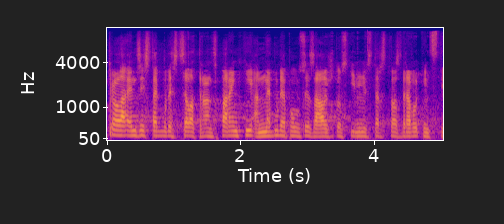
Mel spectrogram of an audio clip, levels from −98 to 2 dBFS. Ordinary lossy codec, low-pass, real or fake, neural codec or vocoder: AAC, 48 kbps; 10.8 kHz; fake; codec, 32 kHz, 1.9 kbps, SNAC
